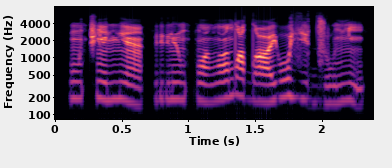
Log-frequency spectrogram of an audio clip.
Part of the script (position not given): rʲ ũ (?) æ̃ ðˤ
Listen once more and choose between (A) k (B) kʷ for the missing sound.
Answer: B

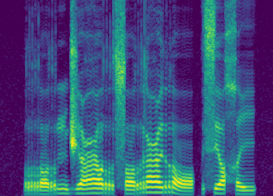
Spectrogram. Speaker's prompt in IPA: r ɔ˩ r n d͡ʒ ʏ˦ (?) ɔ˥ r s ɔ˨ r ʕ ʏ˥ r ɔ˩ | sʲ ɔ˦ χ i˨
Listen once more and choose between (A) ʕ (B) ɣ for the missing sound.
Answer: A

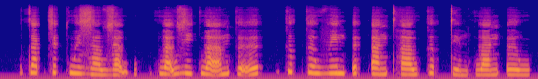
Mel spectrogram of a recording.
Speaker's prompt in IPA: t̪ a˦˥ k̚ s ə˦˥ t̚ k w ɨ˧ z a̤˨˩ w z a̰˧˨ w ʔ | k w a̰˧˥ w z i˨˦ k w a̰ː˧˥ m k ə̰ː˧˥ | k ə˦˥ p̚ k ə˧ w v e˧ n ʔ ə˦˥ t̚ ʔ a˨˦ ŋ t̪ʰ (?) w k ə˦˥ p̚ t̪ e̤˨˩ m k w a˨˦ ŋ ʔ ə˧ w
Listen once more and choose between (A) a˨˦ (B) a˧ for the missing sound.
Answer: A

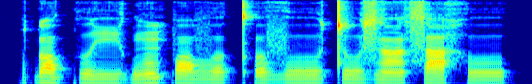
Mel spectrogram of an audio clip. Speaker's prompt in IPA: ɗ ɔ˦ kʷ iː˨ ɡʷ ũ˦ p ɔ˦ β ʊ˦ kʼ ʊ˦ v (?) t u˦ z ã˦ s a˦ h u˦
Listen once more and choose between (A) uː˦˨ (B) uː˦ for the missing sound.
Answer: B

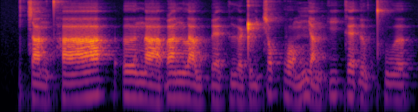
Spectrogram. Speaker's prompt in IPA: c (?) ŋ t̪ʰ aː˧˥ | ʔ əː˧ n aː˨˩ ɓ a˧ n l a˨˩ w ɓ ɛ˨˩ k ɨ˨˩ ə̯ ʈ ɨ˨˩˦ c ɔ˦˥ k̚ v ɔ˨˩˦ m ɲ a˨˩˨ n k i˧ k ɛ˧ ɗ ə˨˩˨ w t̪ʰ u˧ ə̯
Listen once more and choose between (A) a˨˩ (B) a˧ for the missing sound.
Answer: A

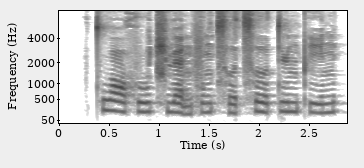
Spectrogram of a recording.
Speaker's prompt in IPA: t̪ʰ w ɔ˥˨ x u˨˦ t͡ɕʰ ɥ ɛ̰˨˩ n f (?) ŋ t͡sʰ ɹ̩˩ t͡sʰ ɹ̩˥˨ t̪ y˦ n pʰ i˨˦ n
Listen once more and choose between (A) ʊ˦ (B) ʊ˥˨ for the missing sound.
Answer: A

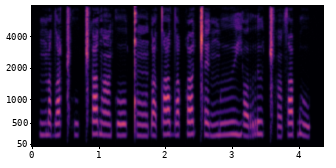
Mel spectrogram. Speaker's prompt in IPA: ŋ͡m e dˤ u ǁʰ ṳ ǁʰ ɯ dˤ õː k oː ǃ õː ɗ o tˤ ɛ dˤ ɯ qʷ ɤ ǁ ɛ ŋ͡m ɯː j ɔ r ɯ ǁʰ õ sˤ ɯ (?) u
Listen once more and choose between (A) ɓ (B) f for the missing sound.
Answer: A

